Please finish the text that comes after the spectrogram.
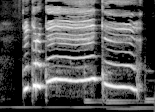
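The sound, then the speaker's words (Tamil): A person imitates a rooster's crow to mark daybreak: a couple of short clipped notes rising into two long, drawn-out wavering calls, loud, with no other talking. “பொழுது விடிஞ்சிருச்சு அப்படின்னு சொன்னாலே சேவல் கத்துற சத்தம் தான் கேட்கும் இல்லையா நம்ம அதை ஆனால் கோழி கூவுது கோழி கூவுதுன்னு சொல்லுவோம் ஆனால் சேவல் தான் கத்தும்”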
